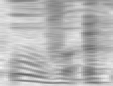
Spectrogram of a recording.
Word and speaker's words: Ove: It's like saying Hoover. a man like Uva.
